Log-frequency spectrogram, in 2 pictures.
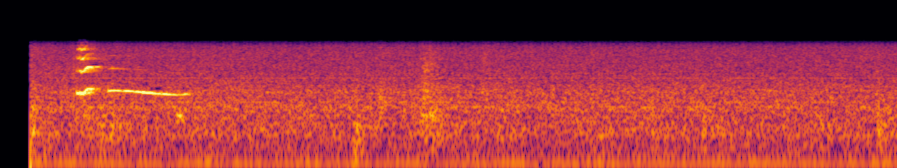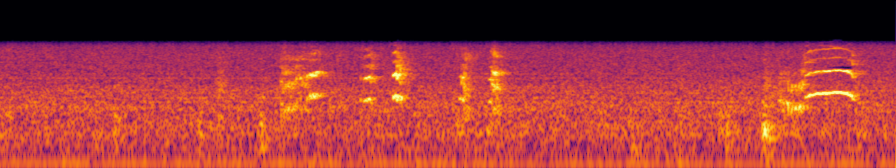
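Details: A cat gives two drawn-out, falling meows, one near the start and one near the end, over a steady low hum with scattered scratchy noises between them.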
